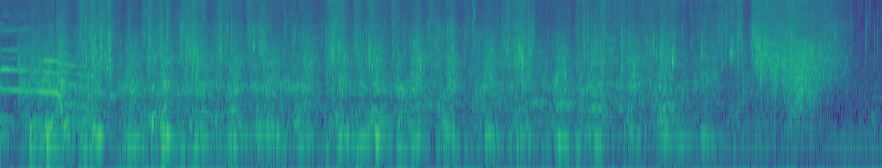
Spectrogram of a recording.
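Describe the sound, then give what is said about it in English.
Bleach water sloshes and splashes steadily inside a container being shaken, then pours out in a rushing, splattering stream as the container is emptied outdoors, continuous for several seconds. “The last thing I do is I empty this, but I give it a real good shake.”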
